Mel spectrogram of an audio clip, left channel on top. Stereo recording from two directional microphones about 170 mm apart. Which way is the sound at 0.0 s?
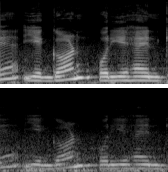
50° left (ahead or behind).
